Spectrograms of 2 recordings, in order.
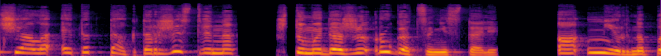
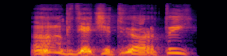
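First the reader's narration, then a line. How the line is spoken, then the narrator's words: Hissed. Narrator (Russian): прошипел Буздюк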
